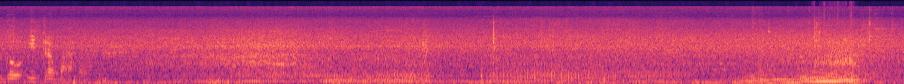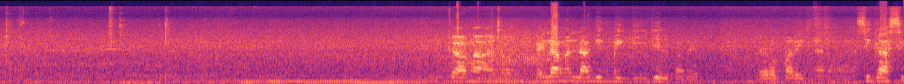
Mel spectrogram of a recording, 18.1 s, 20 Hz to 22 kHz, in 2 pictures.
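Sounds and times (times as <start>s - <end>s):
vehicle engine revving: 1.2s - 15.1s.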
